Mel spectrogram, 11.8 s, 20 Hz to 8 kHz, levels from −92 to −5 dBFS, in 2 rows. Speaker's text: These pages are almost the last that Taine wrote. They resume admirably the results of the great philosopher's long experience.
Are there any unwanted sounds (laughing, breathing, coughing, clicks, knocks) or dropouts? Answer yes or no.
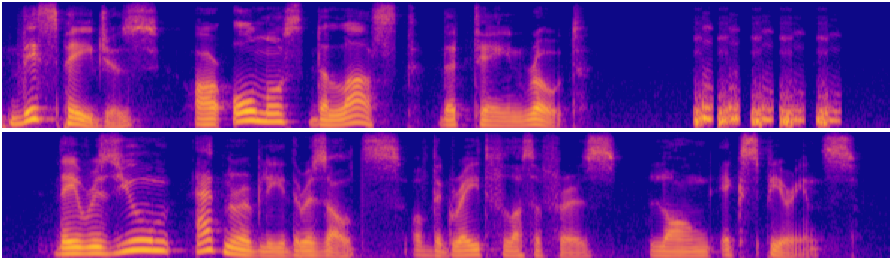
yes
